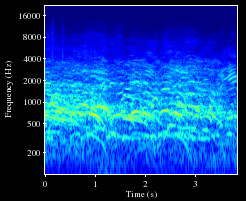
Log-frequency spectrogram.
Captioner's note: cheering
